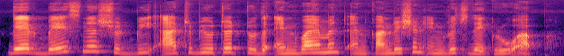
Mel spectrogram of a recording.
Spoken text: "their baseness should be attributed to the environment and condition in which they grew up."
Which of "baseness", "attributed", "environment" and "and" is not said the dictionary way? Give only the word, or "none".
environment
